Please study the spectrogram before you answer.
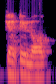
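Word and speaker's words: catalogue: कैटग कैटलॉग कैटलॉग।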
